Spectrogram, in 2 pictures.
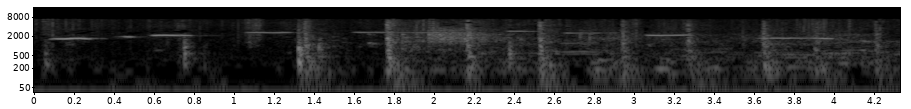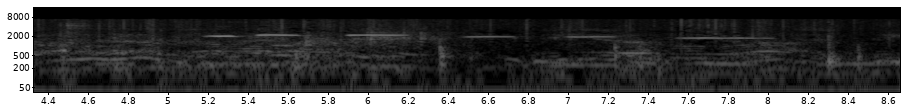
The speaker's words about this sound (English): On a sunny day, you could see him walking down the shady side of the street, whistling and handling the oddments in his little pocket.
